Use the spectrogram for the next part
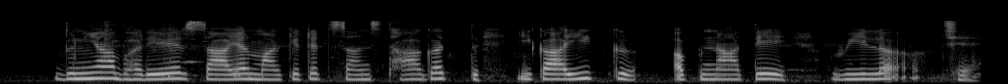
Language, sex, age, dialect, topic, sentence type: Magahi, male, 31-35, Northeastern/Surjapuri, banking, statement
